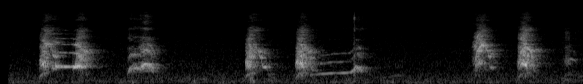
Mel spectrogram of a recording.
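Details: Puppy barking because it is unhappy and wants to play, at home in the afternoon: six high yappy barks in uneven pairs, one ending in a rising whine-like tail, with quiet gaps between.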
